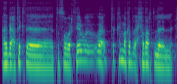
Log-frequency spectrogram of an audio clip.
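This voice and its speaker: Answering interview questions as a guest, this Omani venture capital expert speaks briskly in a warm, mid-range voice. His replies are full of hesitations and restarts.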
